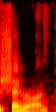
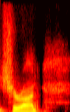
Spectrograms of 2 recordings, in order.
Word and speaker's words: Chiron: special edition shenrons um chiron i should say we're saying it wrong think of dragon ball z sure on but the the cheapest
